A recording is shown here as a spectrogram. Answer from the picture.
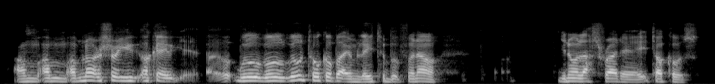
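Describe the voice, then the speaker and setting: A man with an ordinary speaking voice, fairly high pitch, ordinary pitch variation and a moderate pace, over a quiet background. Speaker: podcast co-host. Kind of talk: casual banter.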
